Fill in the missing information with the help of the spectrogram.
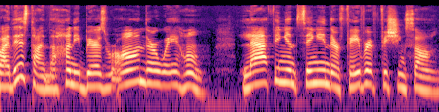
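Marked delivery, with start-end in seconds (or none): none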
